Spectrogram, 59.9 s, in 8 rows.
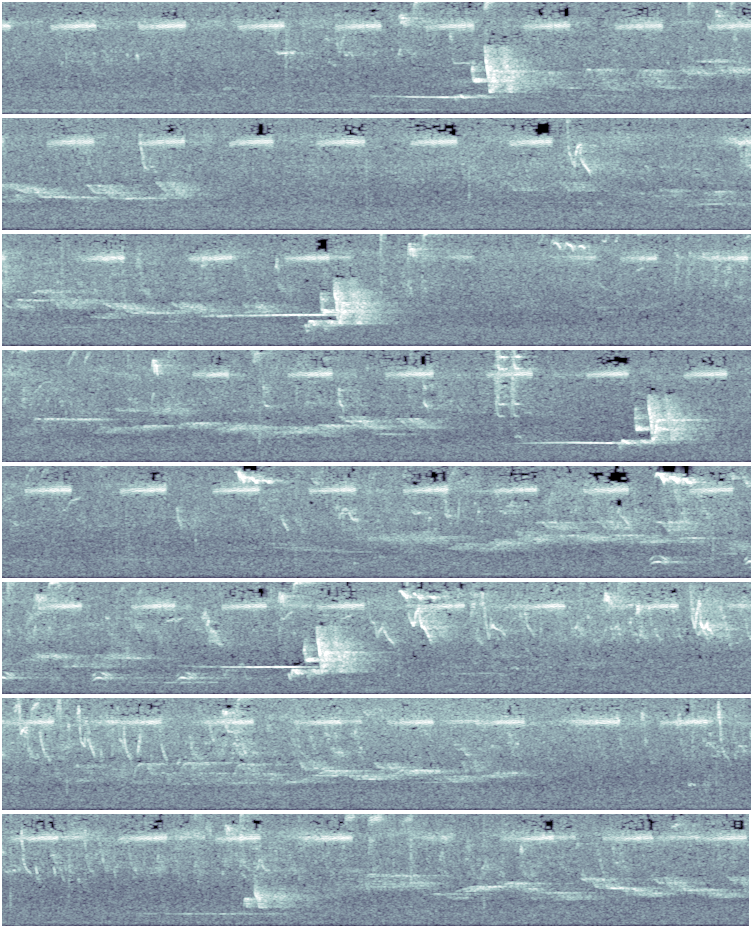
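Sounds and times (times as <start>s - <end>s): constant hiss: 0.0s - 59.9s
birds twittering: 26.4s - 58.9s.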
